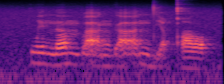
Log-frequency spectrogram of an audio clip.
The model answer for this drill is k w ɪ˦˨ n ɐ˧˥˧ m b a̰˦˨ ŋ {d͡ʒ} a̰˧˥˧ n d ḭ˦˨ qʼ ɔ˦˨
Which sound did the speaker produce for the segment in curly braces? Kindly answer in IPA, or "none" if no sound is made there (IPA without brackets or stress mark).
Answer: ɡ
